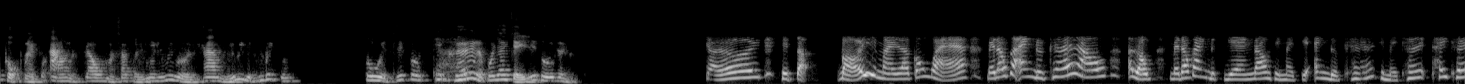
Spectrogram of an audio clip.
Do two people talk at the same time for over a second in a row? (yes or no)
no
